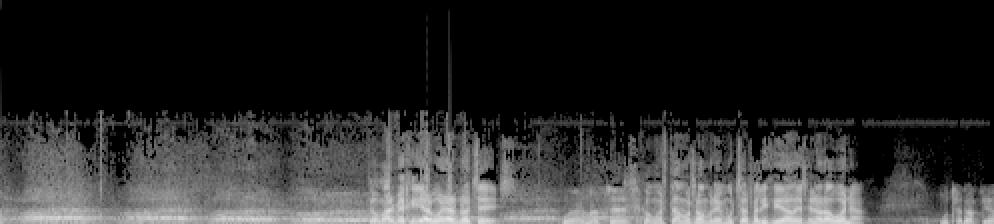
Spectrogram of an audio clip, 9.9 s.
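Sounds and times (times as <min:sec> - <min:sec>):
football fans chanting: 0:00.0 - 0:07.2
speech: 0:03.7 - 0:08.7, 0:09.4 - 0:09.9.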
